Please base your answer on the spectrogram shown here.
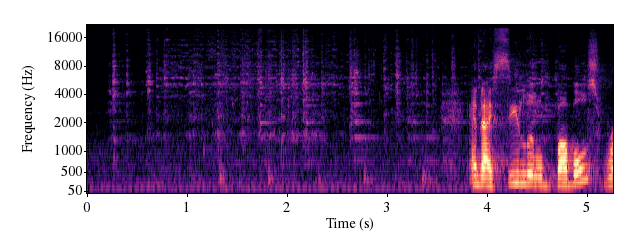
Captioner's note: hand whisk mixing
